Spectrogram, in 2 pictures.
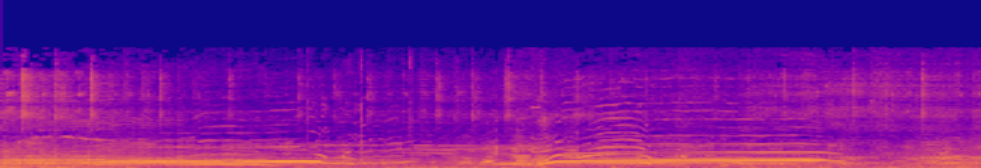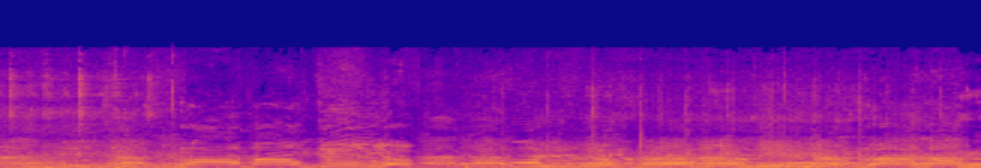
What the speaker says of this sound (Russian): парк открыт под ваши аплодисменты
